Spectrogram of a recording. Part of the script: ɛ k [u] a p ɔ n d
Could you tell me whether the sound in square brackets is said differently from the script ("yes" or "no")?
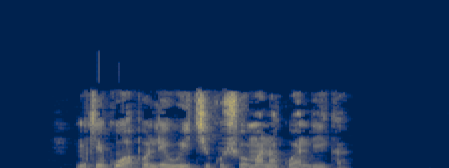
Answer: no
